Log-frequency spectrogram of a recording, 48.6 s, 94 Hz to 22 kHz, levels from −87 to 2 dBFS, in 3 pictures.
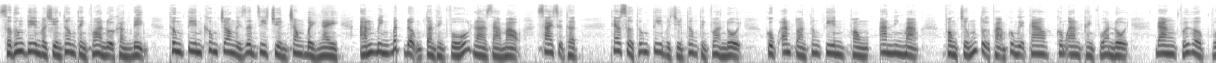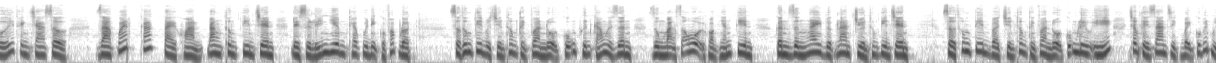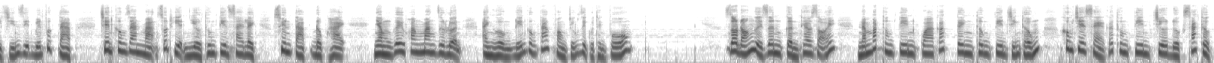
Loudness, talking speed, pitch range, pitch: -32 LUFS, 260 wpm, 185-240 Hz, 210 Hz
